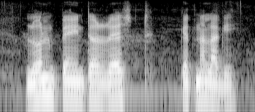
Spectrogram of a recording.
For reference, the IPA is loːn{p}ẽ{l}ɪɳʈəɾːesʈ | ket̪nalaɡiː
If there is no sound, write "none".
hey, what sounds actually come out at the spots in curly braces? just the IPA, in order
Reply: p, none

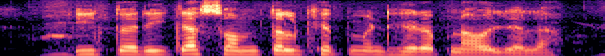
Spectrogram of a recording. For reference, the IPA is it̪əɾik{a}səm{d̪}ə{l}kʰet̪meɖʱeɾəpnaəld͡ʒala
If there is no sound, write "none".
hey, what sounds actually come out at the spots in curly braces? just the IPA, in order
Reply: a, t̪, l

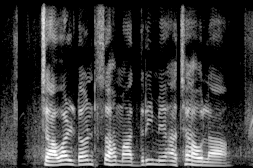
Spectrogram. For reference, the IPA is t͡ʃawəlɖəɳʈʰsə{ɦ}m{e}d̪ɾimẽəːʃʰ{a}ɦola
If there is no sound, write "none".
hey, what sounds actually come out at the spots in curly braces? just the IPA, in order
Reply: ɦ, a, a

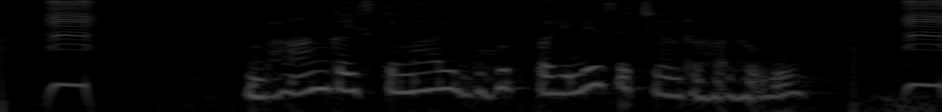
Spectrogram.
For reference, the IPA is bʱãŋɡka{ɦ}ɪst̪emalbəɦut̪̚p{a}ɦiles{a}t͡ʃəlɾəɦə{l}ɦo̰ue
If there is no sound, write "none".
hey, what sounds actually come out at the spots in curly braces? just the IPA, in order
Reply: none, ə, e, l

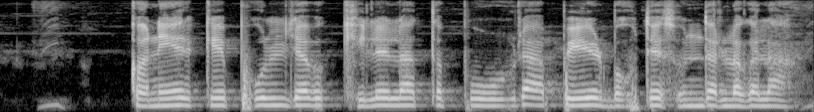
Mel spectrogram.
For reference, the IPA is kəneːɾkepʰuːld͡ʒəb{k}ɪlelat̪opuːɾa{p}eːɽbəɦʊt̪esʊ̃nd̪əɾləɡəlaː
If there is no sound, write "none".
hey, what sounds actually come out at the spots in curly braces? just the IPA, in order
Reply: kʰ, p

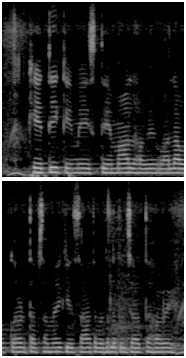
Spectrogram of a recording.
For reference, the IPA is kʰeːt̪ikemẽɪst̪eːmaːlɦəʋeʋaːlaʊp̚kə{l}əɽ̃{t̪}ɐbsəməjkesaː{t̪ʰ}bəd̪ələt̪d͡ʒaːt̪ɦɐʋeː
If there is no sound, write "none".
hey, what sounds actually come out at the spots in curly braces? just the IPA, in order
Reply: ɾ, t̪, t̪ʰ

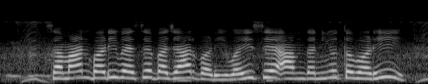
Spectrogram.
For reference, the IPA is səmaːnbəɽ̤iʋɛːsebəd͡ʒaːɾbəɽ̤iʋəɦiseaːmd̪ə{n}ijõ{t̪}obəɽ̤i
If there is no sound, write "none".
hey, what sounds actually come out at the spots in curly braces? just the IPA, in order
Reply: n, t̪

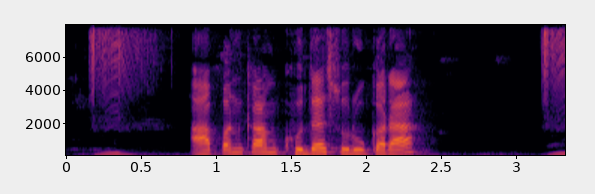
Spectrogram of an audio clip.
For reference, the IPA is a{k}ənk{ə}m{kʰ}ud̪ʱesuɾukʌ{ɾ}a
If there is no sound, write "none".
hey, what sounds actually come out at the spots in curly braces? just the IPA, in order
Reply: p, a, kʰ, ɾ

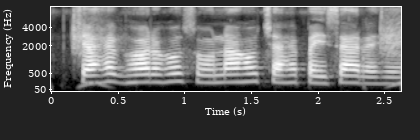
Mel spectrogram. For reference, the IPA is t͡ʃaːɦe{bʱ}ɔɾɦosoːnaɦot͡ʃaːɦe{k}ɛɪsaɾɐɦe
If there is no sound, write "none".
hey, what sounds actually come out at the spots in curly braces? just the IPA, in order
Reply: ɡʱ, p

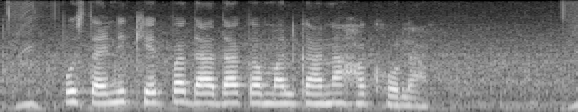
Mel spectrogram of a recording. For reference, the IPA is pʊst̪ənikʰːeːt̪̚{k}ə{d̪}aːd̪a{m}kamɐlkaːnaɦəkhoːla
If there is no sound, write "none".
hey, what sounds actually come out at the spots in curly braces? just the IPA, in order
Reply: p, d̪, none

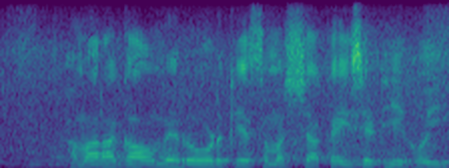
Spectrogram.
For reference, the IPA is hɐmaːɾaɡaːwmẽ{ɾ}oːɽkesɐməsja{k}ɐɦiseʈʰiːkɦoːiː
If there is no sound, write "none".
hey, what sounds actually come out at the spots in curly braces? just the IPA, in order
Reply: ɾ, k

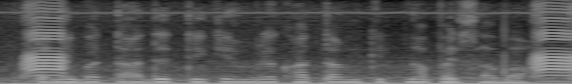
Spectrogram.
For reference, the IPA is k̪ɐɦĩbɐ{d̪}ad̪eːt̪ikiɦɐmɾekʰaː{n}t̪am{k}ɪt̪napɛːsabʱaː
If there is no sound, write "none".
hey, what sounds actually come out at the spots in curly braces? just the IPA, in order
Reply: t̪, none, k

